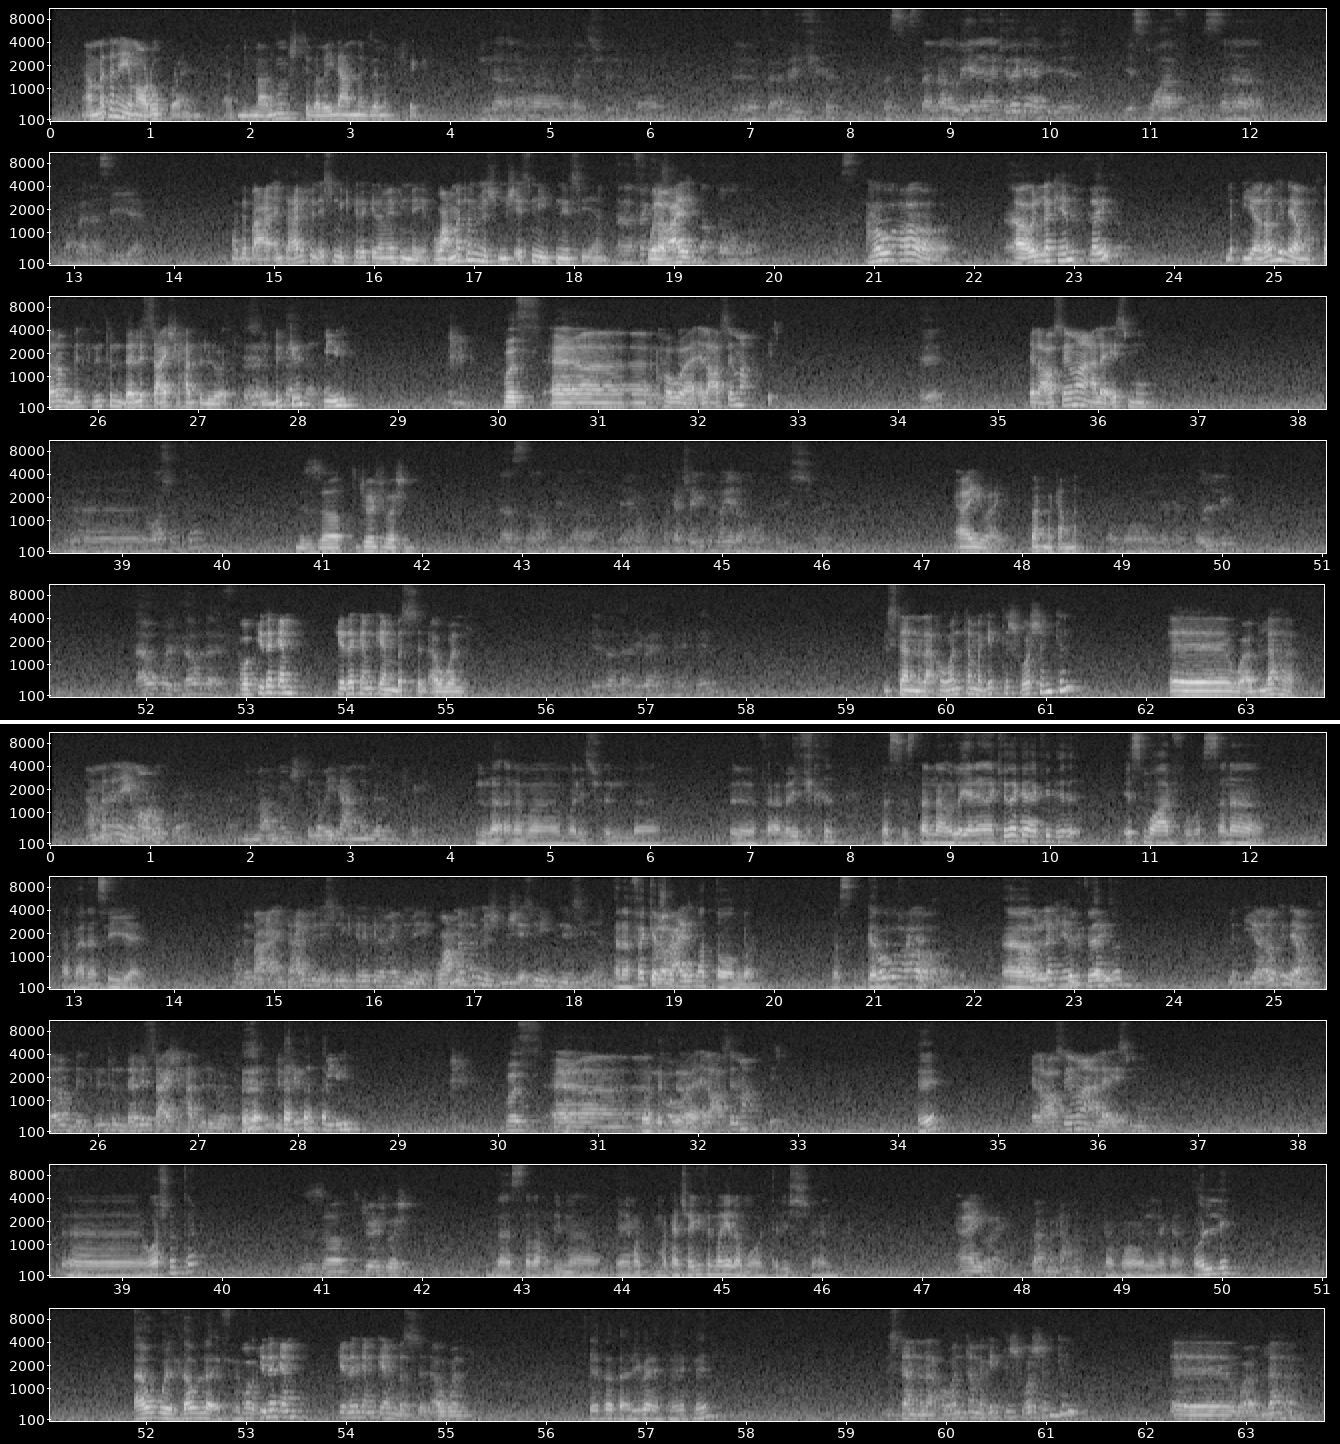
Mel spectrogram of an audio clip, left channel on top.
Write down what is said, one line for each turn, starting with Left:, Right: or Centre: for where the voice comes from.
Left: عامة هي معروفة يعني معلومة مش تبقى بعيدة عنك زي ما انت فاكر
Right: لا انا ما ماليش في ال... في في امريكا <laughs> بس استنى اقول لك يعني انا كده كده اكيد اسمه عارفه بس انا ابقى ناسيه يعني
Left: هتبقى ع- انت عارف الاسم كده كده 100% هو عامة مش مش اسم يتنسي يعني
Right: انا فاكر
Left: ولو
Right: شكله
Left: عايز
Right: حتى <laughs> والله بس بجد
Left: هو
Right: مش
Left: اه
Right: فاكر اسمه آه
Left: اقول
Right: ب-
Left: لك انت
Right: بيل كلينتون
Left: طيب لا يا راجل يا محترم بيل كلينتون ده لسه عايش لحد دلوقتي
Right: <laughs>
Left: يعني بيل كلينتون مين <laughs> بص آه
Right: طب قول لي
Left: هو
Right: اختيارات
Left: العاصمة على اسمه
Right: ايه
Left: العاصمة على اسمه
Right: آه واشنطن
Left: بالظبط جورج واشنطن
Right: لا الصراحه دي ما يعني ما, ما كانش هيجي في دماغي لو ما قلتليش هند
Left: ايوه ايوه فاهمك عامة
Right: طب هقول لك انا قول لي اول دوله افريقيه
Left: هو كده كام كده كام كام بس الاول
Right: كده تقريبا اتنين اتنين
Left: استنى لا هو انت ما جبتش واشنطن آه وقبلها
